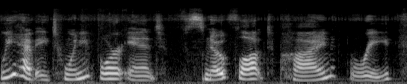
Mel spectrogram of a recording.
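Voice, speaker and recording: In an Alabama accent, a woman speaks in an upbeat tone, her high voice making very wide pitch swings. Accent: Southern US (Alabama). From US South (Alabama). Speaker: craft tutorial host. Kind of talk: live-stream craft tutorial. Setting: live stream. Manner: upbeat, friendly.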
